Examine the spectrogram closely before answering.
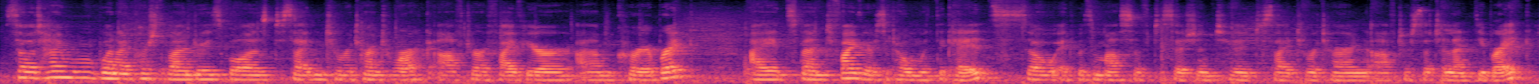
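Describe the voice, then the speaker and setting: A woman's voice: sits low, fairly even intonation, a little fast, hardly any pauses, darkish tone, soft background music. A woman who is an associate director, speaking in a composed way with filler ums in an interview. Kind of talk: personal story in an interview. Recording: roomy room with background noise.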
